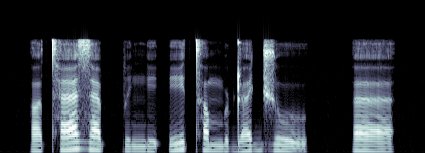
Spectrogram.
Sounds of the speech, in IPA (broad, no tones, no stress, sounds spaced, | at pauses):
ʌ tʰ æ z æ pː i ŋ i ʔ i tʰ ʌ m u ɖ ɜ d͡ʒ u | ɜ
